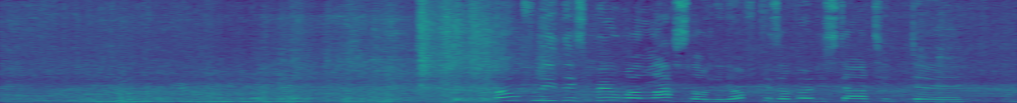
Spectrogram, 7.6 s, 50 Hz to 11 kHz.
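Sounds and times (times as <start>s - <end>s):
ride cars being shunted forward along a track: 0.0s - 7.6s
low knocks and rattles: 2.2s - 4.6s
speech: 4.2s - 7.4s.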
